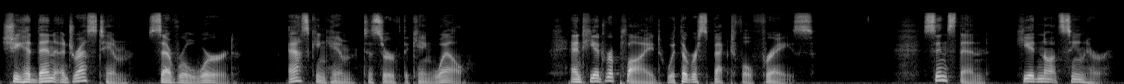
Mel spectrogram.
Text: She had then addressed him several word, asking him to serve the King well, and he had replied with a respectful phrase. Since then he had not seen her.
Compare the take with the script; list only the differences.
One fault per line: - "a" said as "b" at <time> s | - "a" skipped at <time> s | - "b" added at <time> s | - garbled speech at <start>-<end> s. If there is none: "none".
none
